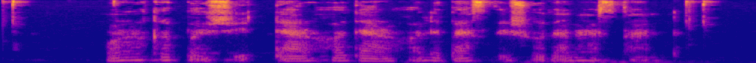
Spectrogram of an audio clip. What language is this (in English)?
Persian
